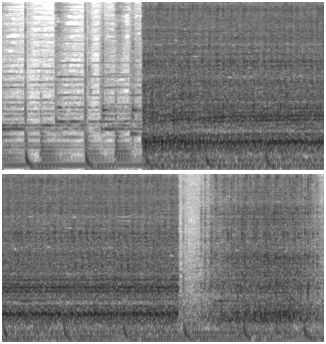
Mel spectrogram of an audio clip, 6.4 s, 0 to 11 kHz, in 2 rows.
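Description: Background music, then about a second and a half in a freshly cleaned and oiled Singer Featherweight 221 sewing machine starts stitching through fabric, running loud and steady at speed for about three and a half seconds before cutting off suddenly.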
